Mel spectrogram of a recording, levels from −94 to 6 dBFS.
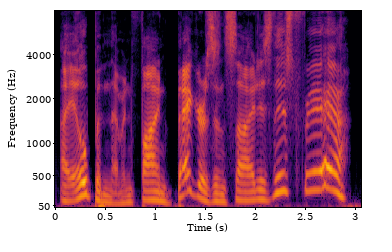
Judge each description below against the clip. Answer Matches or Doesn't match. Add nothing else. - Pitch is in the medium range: Matches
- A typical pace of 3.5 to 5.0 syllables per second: Matches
